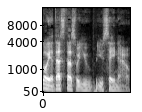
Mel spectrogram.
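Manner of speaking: ordinary delivery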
